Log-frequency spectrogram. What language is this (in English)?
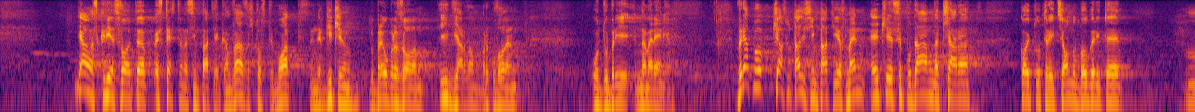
Bulgarian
